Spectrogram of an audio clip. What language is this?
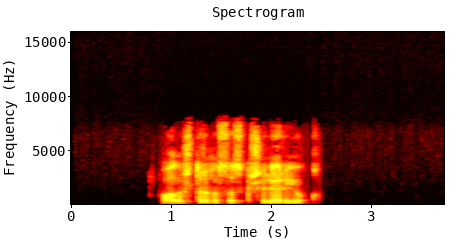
Tatar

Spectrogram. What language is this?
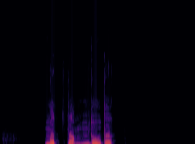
Cantonese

